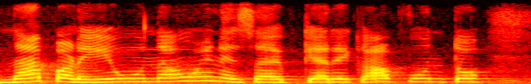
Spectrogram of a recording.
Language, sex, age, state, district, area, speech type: Gujarati, female, 30-45, Gujarat, Rajkot, urban, spontaneous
